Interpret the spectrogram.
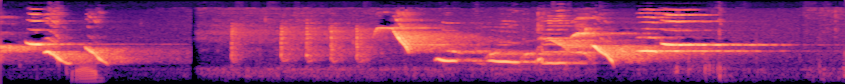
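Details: Lyrebird song with quick downward whistles, a soft rapid rattle, then long sliding whistles and bright clear tones over a low hum.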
